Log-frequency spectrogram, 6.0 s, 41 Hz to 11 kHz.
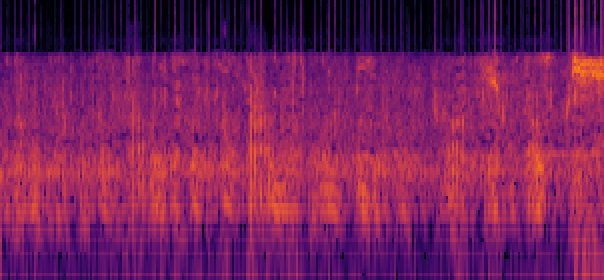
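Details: Wild boar piglets feeding, camera recording from 16 April 2010: busy grunting and rustling, building near the end to a louder, harsh squeal.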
